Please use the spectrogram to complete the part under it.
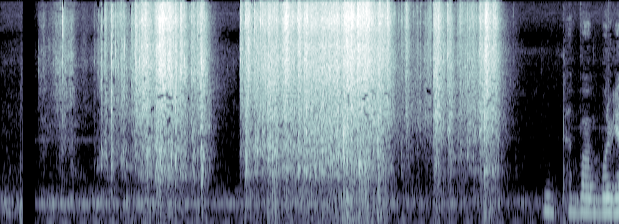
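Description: Aluminium foil crinkles and rustles loudly.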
